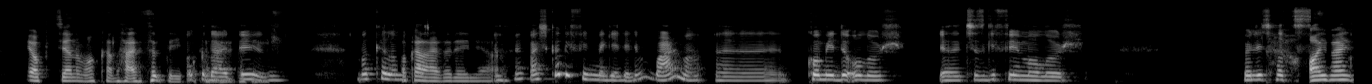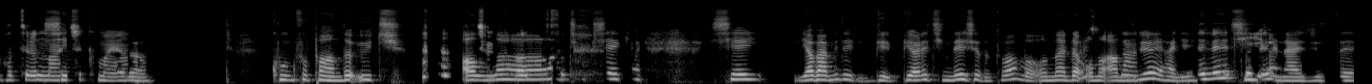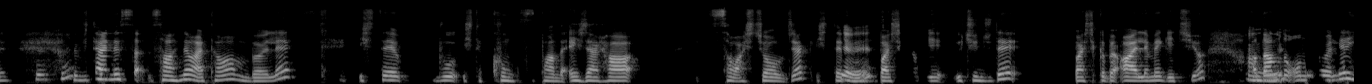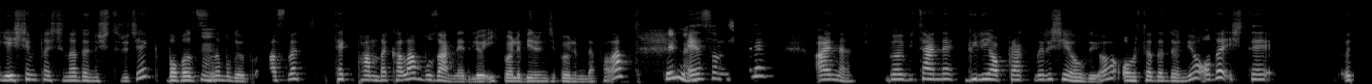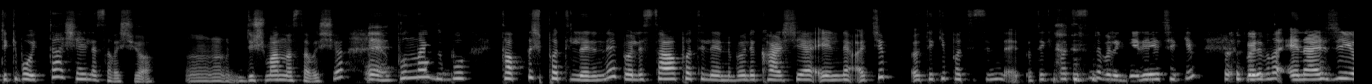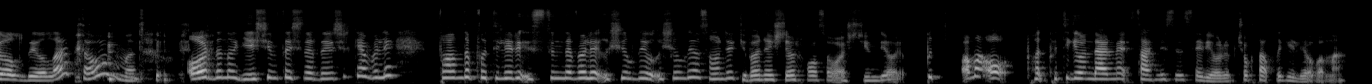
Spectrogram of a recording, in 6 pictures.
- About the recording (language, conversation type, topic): Turkish, podcast, Unutulmaz bir film sahnesini nasıl anlatırsın?
- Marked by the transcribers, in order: other background noise; unintelligible speech; chuckle; laughing while speaking: "Çok tatlısın"; in Chinese: "气"; chuckle; laughing while speaking: "E evet"; chuckle; put-on voice: "ejderha savaşçıyım"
